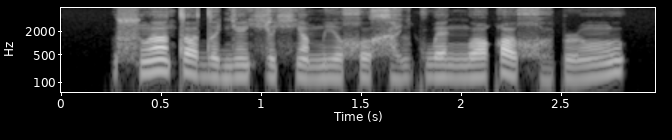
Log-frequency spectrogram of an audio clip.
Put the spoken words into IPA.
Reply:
sʷ ã t ʌ d ʌ ɟ ẽ ç ʌ ç ã m i χʷ ʌ x a̤ ʎ k w ɛ ŋ o qʷ a χʷ ɛ̤ p ɹ õ u̯

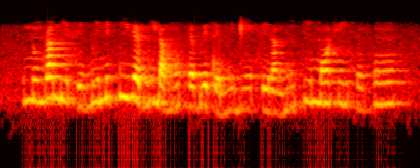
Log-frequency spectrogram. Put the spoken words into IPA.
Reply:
n ũ˧ ɡ a˦ m i˧ s i˨ m i˧ n i˦ k͡p i˦ j ɛ˦˨ b i˧ j a˨ m ũ˨˦ h ɛ˧ b e˧ t e˨ m i˨ d͡ʒ ĩ˨ s i˨ ɾ ã˨ ɡ͡b ĩ˨˦ k i˦ m ɔ̃˦ ʃ i˦ f ũ˧ k ũ˦

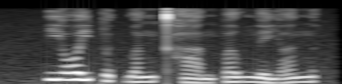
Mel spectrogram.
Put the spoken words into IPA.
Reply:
j ɔː˥ j p ɵ˨ t̚ w ɐ˨˧ ŋ kʰ aː˨˩ n p ɐ˧ w n̪ e˨˩ j ɐ˧ n

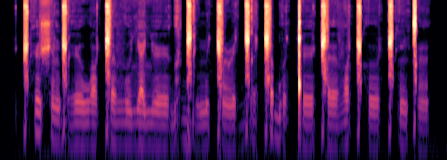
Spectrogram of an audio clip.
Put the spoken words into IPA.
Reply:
ǁʰ ʏ˥ ʃ ə̃˨ ɡ͡ǁ øː˩ w ɔ˩ ǁ ə˨ v u˩ ʎ a˨ ʎ øː˩ ɡ ʊ˥ ɡ͡ǁ i˩ m i˨ ǁ õ˩ ɭ i˩ ɡ͡ǁ əː˦ ǁ ə˥ b ʊː˩ ǃ øː˨ ǁ əː˨ v ɔ˥ ǁʰ ʊː˨ ǁʰ ĩ˦ ǀ ə̃˩

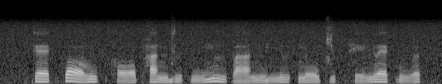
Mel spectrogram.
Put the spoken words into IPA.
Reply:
k ɛː˧ k̚ p ɔː˥˨ l uː˧˥ k̚ h ɔː˩˧ pʰ a˧ n d ɯː˧˩ t̚ ʋ uː˩˧ m ɯː˥˨ p aː˩ n u˩ j n ɯː˧ t̚ n oː˧ t͡ɕ ɯː˧˩ k̚ h eː˩˧ n ʋ ɛː˧ k̚ l u˩˧ ə̯

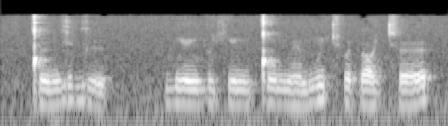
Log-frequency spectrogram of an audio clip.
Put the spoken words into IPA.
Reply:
ǃ ə̃ ŋ ɡ e ɡ ʉ | ʎ ɛ̃ ʎ ɔ ç ɛ̃ ɲ ǃ ɔ̃ b ɛ̃ b ũ cʰ ʊ ɗ ɒ cʰ ə

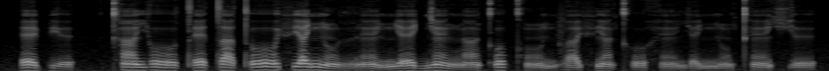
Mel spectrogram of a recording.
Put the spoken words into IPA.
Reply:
ɛ˧ pʲ ɘ˨ | kʰ ã˦ j oː˦˨ tʼ ɛ˦ t a˦ tʼ oː˦ fʲ a˦ ɲ õ˨ u̯ r ɛ̃ː˨ ɲ ɛː˦ ɟ ɛ̃˦˨ ŋ ã˨˦ kʼ o˦ kʰ õː˨ ɲ v a˧ fʲ ã˦˨ kʰ o˧ h ɛ̃ː˨ j ɛ˨ ɲ õ˨ kʰ ɛ̃˧ ç ɘ˦

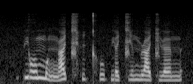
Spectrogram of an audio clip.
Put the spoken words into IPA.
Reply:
p j o˥ ʊ̯ m ɤ̰˨˩ ŋ ä˥ t͡ɕʰ i˥ kʰ u˥˧ p j ɛ˥˩ t͡ɕ i˥ n ɻ ä˥˩ t͡ɕ ɥ ɛ˥ n

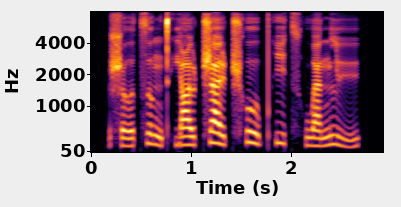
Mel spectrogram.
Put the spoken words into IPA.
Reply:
ʂ ɤ˧˥ t͡s ɤ˥˩ ŋ t̪ʰ j ɑ˥ ʊ̯ ʈ͡ʂ a˥˧ ɪ̯ ʈ͡ʂʰ o˥˧ ʊ̯ pʰ i˥˩ t͡sʰ w a˧˥ n l y˨˩˦

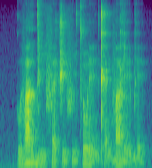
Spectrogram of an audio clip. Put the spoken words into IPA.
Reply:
kʷ e˨ β a˦ r d iː˨ f ɛ˨ t͡ʃ i˨ f i˨ t͡s ũ˦ ɾ eː˨ n kʼ ɛ˨ ŋ v a˦ ɣ eː˨ b e˨

